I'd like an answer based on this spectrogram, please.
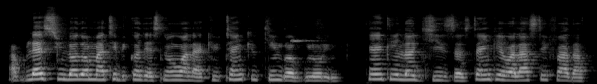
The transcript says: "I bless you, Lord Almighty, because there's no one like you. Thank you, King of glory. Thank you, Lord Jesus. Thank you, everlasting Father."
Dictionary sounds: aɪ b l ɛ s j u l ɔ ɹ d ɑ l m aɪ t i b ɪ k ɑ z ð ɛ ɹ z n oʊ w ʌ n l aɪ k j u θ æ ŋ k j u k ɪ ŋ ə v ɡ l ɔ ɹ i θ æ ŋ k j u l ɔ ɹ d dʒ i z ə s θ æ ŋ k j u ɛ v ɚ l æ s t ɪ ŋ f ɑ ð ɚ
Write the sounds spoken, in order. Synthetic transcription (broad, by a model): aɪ b l ɛ s j u l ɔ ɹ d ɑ m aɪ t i b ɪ k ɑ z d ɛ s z n oʊ w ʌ n l aɪ k j u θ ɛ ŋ k j u k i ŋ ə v ɡ l ɔ ɹ i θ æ ŋ k j u l ɔ d dʒ i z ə s t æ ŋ k j u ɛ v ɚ l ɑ s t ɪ f ɑ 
